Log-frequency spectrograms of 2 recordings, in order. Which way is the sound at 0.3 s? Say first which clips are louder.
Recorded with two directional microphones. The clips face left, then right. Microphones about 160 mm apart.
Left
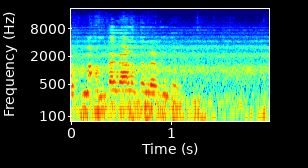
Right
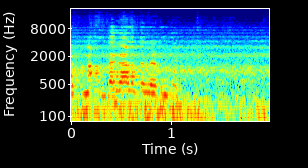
Left 1 dB; 5° left (ahead or behind).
